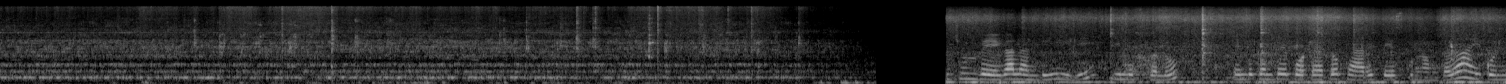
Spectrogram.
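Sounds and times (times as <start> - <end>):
vegetables sizzling in oil: 0.0 - 8.1, 9.5 - 15.0.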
